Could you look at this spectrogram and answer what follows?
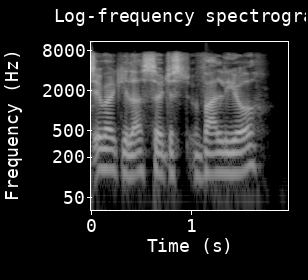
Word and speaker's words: valió: In the present tense, it's not irregular, so just valió, with the accent on the O, valió la pena.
